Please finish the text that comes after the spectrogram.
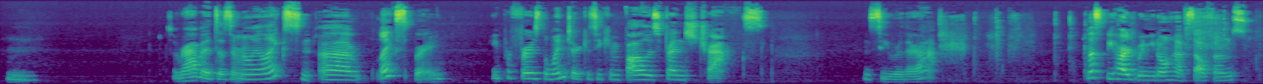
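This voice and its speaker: A woman's voice: on the high side, a little slow, creaky, long pauses, a bit bright. A woman teacher chatting informally and animatedly to young children during a read-aloud.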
